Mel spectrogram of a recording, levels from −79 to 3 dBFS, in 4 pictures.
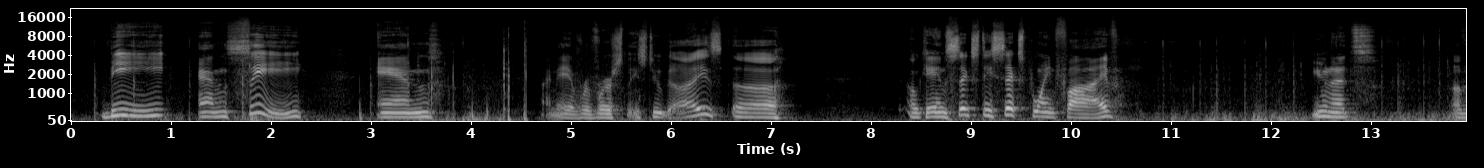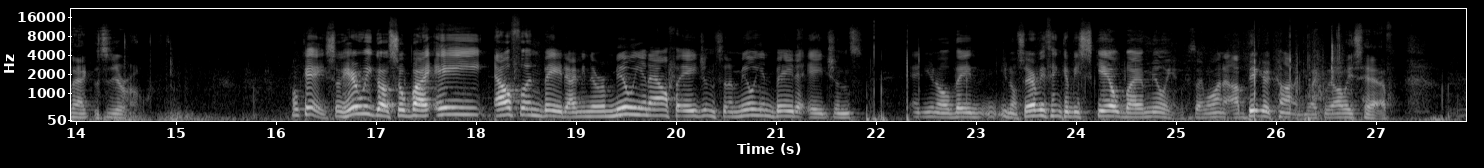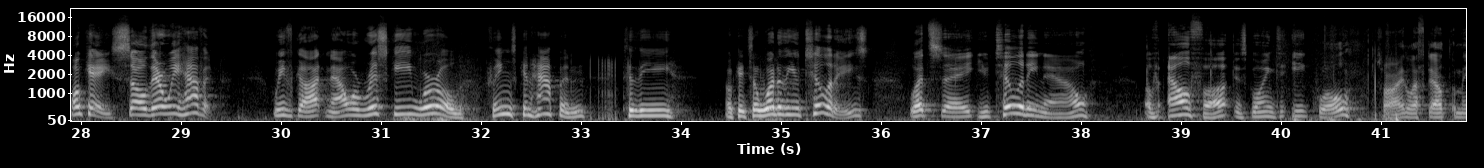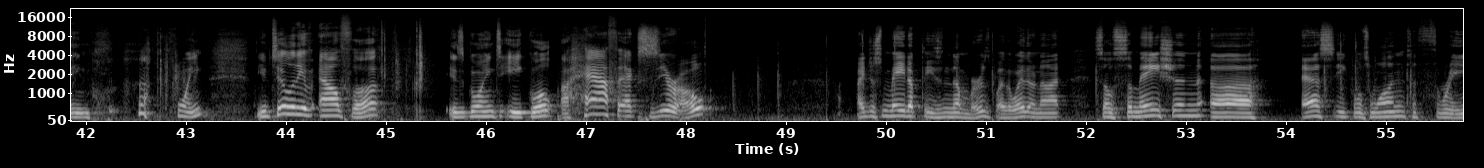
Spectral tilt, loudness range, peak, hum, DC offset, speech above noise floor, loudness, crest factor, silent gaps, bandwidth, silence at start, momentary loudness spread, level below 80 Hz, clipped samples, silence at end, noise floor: -5.5 dB/octave; 11 LU; -4 dBFS; none; under 0.1%; 37 dB; -24 LUFS; 22 dB; none; 15.5 kHz; 0.3 s; 17 LU; -50 dBFS; under 0.1%; 0 s; -60 dBFS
